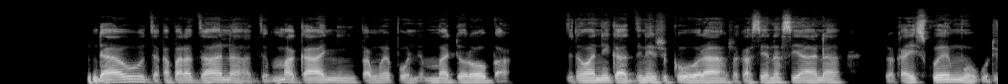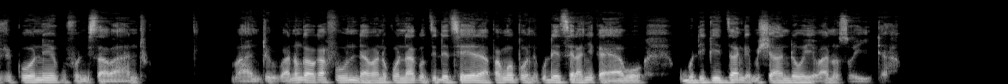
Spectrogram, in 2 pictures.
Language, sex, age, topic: Ndau, male, 36-49, education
